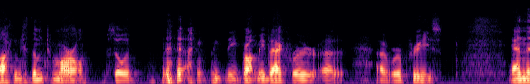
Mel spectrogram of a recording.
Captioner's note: chuckles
